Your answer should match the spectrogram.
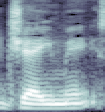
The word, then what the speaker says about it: Jaime: So, my name is Paul Jamie Sunderland. Jamie is spelt differently to normal though. It's spelt J-A-I-M-E.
